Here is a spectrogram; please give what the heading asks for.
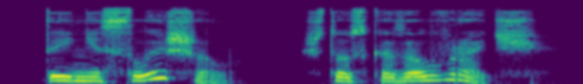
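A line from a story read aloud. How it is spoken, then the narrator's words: Quiet but confident. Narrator (Russian): Тихо, но уверенно заявила дочка олигарха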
